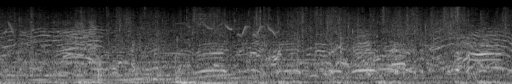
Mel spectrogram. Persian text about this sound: دو خواجه خودشون رو توی آب میندازن و همه ندیمه ها و خواجه ها همراه بچه ها به سمت اونها میرن. بچه ها مشغول آب بازی میشن.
